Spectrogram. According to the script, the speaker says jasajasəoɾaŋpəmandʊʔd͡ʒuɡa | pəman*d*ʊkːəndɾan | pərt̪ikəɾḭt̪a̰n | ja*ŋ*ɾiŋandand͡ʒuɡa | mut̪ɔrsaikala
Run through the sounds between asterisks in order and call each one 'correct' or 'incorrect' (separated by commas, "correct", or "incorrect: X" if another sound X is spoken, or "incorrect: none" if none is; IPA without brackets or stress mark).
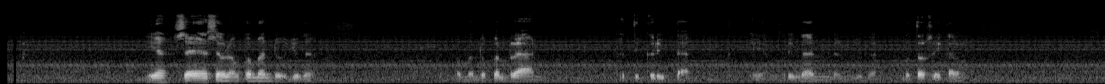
correct, correct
